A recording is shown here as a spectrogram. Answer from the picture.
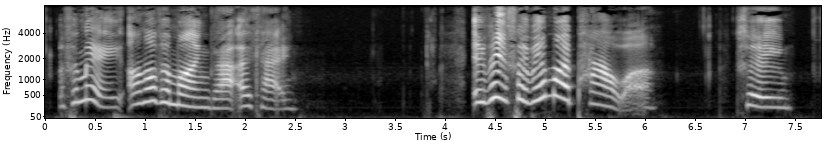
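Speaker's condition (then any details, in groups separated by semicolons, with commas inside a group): Tongue cancer; oral cancer starting as tongue patch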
